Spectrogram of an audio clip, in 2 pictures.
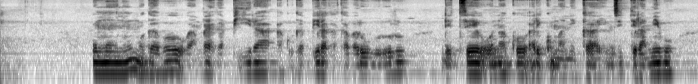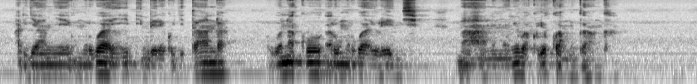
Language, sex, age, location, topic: Kinyarwanda, male, 25-35, Huye, health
